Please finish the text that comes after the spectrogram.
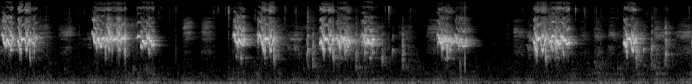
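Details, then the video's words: Several happy pet budgerigars chirping and singing while playing: harsh, buzzy chattering bursts, each about half a second long, come in quick clusters separated by short pauses, with no other sounds. "Happy Parakeets Chirping Sound"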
